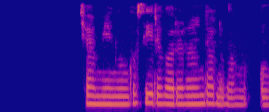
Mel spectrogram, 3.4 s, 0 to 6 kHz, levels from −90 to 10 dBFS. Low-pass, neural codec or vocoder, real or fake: 5.4 kHz; none; real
